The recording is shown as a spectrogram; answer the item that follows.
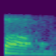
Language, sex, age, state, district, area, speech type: Tamil, male, 30-45, Tamil Nadu, Perambalur, urban, conversation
